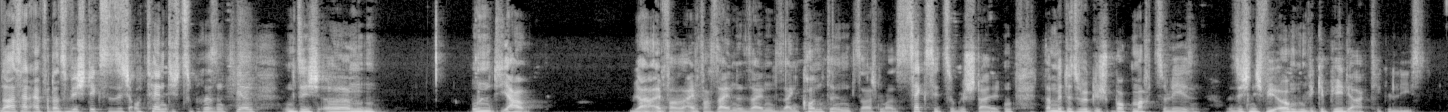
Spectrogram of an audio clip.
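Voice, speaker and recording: Somewhat breathy and medium in pitch, a man speaks at a moderate pace with lively intonation and long, frequent pauses. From Germany, Aachen. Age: 20s. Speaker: copywriter. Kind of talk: casual interview chat. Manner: hesitant, many fillers.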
